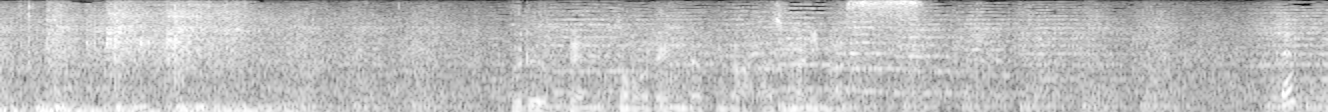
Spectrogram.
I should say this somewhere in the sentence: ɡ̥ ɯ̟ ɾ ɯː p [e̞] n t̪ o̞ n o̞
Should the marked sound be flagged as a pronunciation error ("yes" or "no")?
yes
